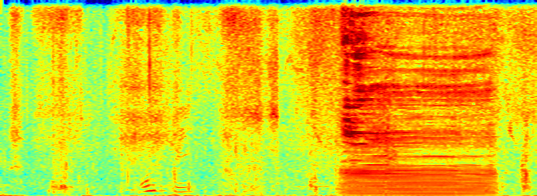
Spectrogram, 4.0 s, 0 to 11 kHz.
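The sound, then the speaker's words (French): A dairy cow lets out one loud, drawn-out moo lasting about a second, after a stretch of indistinct voices and shuffling noise in a farm building housing 120 dairy cows. “Donc là, sous le bâtiment, on a 120 vaches laitières.”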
